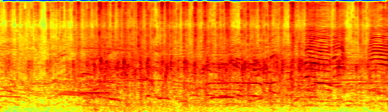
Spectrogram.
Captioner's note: continued applause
